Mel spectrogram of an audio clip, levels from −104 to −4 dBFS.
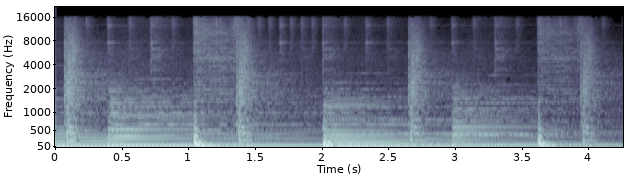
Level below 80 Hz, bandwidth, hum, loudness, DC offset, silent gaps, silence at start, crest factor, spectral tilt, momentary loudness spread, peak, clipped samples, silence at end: -28 dBFS; 16 kHz; none; -28 LUFS; 0.3%; none; 0 s; 14 dB; -5.5 dB/octave; 9 LU; -10 dBFS; under 0.1%; 0 s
